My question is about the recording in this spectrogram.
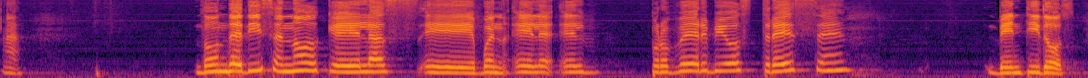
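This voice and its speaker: A woman's voice: a little high, very slow, pauses often, fairly bright tone. Bolivian woman giving an earnest church testimony. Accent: Bolivian Spanish. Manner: tags nearly every phrase with a questioning "¿no?"; emotional retelling, earnest and frank.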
